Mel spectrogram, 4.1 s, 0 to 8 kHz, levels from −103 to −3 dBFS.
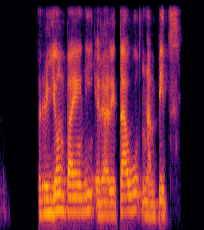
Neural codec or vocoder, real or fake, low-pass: codec, 24 kHz, 3 kbps, HILCodec; fake; 7.2 kHz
